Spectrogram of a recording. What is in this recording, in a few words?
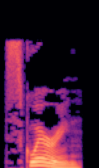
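"squaring", English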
